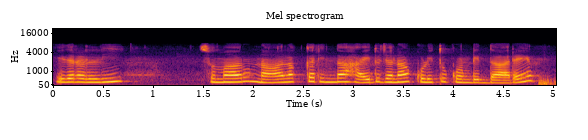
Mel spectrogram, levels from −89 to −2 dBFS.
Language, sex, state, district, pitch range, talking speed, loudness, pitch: Kannada, female, Karnataka, Bangalore, 230-260 Hz, 70 wpm, -15 LUFS, 245 Hz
